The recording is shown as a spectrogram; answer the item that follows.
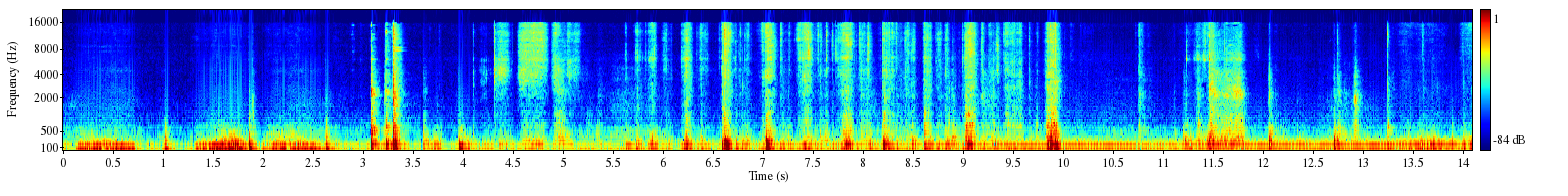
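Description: Back of a kitchen knife scraping along a steel ruler to score watercolour paper, then the paper torn along the ruler for a deckled edge and rubbed flat with a bone folder. The sounds are scratchy scrapes, papery rustles and scattered small clicks of metal and paper on the table.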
